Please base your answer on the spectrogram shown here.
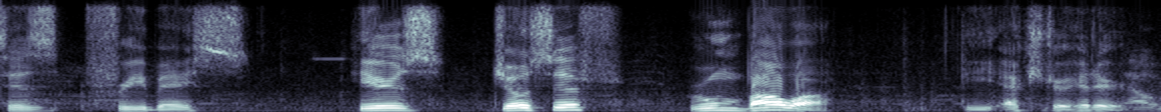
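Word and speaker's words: Rumbao: Here's Joseph Roomawa. The extra hitter. Now batting extra hitter number five, Joseph Rooma. So that is spelled R U M B AO, but he did emphasize his pronunciation was Roomawa.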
